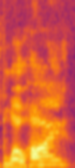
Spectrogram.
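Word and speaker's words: Blåhaj: Oh, it's pronounced blowhigh?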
